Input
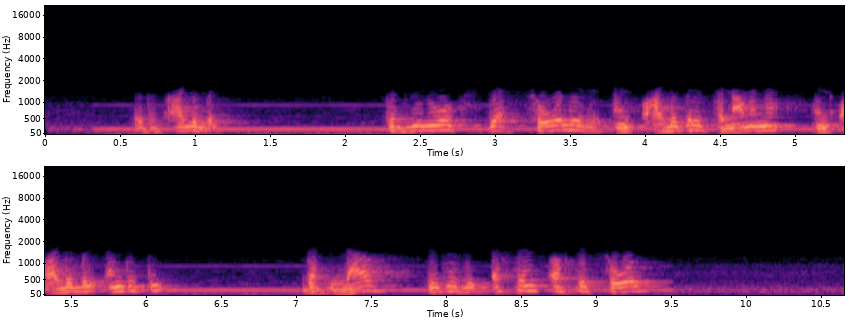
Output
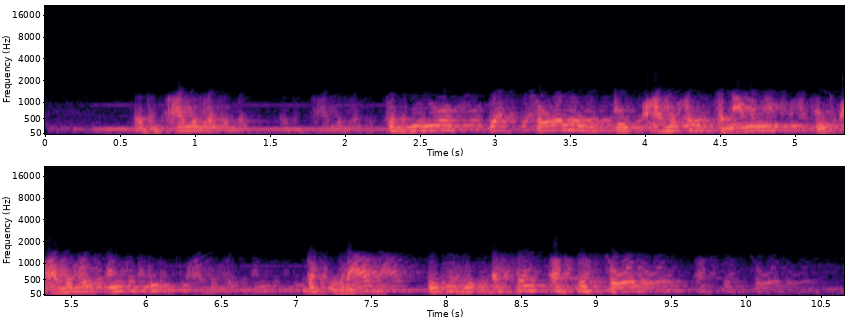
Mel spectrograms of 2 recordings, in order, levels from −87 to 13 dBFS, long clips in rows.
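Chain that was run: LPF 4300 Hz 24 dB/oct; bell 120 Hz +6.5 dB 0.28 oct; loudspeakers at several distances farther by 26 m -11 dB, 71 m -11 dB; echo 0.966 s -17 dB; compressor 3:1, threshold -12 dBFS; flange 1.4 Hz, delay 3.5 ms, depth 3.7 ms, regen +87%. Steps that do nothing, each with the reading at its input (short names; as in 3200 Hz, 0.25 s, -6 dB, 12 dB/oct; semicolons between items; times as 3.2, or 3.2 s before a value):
LPF 4300 Hz: input band ends at 1100 Hz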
